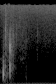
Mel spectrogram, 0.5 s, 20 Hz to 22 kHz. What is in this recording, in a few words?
footstep; gmtk24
